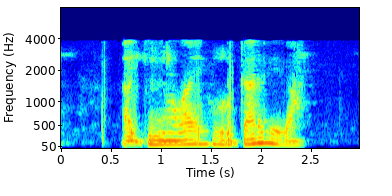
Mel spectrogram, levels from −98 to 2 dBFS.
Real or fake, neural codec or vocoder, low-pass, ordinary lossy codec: fake; codec, 16 kHz, 2 kbps, X-Codec, HuBERT features, trained on general audio; 7.2 kHz; AAC, 16 kbps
